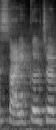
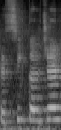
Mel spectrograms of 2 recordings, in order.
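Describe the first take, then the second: First: The first syllable sounds like 'sai'. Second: The first syllable sounds like 'pis'. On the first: "कुछ लोग इसे साई कल्चर भी कहते हैं" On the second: "बट ये पिसिकल्चर है"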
